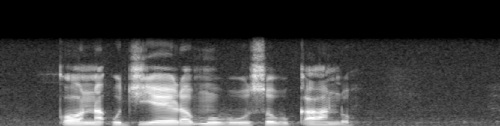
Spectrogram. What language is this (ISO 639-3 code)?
ven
